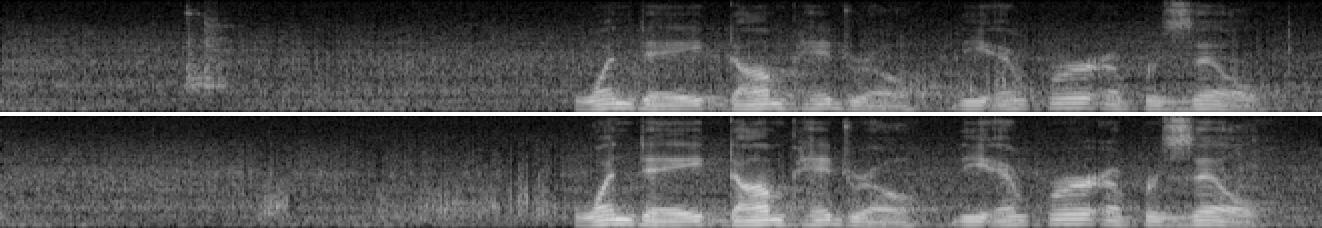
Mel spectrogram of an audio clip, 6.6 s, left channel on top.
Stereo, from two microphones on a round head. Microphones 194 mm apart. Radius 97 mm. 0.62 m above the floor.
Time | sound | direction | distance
2.9 | a man speaking | 25° right (ahead or behind) | 0.7 m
